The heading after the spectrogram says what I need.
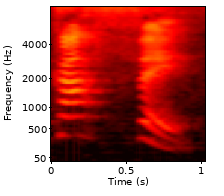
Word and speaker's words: café: fora veja os exemplos na palavra café o acento agudo indica que a última sílaba é a sílaba tônica O que é a mais intensa e mostra também que a pronúncia dessa sílaba deve ser aberta café café turma a pronúncia dessa sílabas deve ser aberta com som aberto com som para fora café café na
